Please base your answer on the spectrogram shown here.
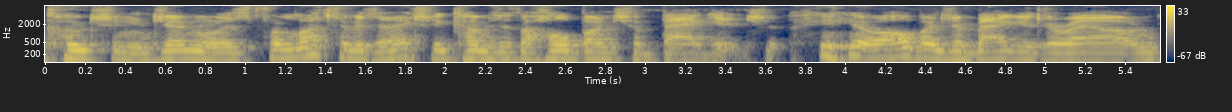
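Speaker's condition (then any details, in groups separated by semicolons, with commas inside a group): Cleft lip and palate; time with an orthodontist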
